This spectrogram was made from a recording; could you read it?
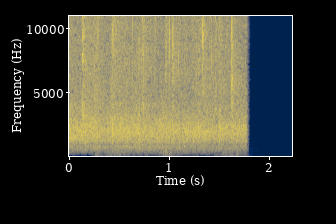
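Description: A crowd at New Church applauds a woman and a group of people in a steady, dense burst. The applause is loud and even throughout, then cuts off abruptly into silence after a couple of seconds.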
